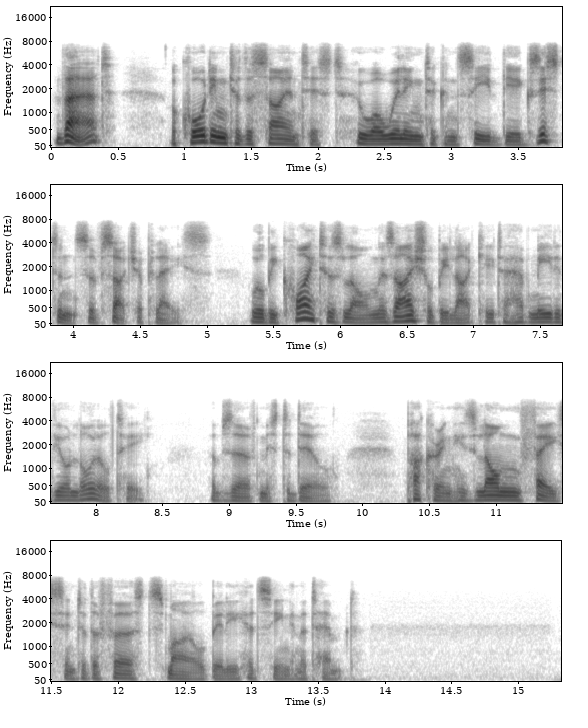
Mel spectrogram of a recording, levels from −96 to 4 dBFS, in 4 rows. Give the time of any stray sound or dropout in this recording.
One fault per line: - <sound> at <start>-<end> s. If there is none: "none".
none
